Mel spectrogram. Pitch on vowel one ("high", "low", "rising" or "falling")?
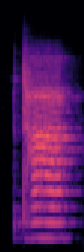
low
